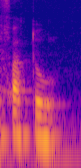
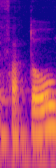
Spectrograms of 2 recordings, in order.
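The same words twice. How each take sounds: First: The name is said with a French pronunciation. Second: The name is said with a Portuguese pronunciation. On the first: The speaker calls it right. "matemático francês, a pronúncia é mais ou menos essa que eu falo aqui" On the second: The speaker calls it wrong. "se for ler aqui na pronúncia português, é, seria Fatou"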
